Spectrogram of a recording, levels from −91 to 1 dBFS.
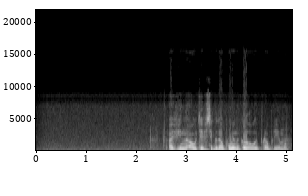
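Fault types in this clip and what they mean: Microphone overload: A short harsh crackle at 2.67 s, then a longer gritty, splattering stretch from 3.66 to 4.2 s on the loudest speech, with peaks about 5 dB past the limit. The likely cause is input gain set too high, so the converter flattens the waveform tops.
Microphone volume stepped down: At 4.2 s the speech and background both drop abruptly by about 5 dB in a single step, immediately after the distorted stretch. This is likely the call software reacting to the clipping by cutting the microphone's input volume at once.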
